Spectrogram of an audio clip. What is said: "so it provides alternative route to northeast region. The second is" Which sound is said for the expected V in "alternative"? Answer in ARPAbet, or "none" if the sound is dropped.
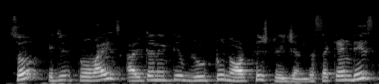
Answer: V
